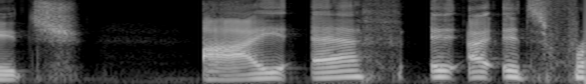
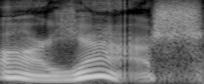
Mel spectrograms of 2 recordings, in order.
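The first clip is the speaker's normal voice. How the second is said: suave, smooth British spy voice. Asked to do it again, performing as James Bond. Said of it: "That's that's me being James Bond".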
